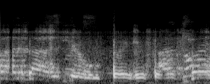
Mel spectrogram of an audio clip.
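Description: Speech: one loud voice talking or praying without pause, with a short break about a second in.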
